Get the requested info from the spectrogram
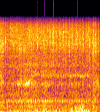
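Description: Motorcycle engine running steadily at low revs as the bike moves off along a gravel road, a constant low drone with rushing noise over it.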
